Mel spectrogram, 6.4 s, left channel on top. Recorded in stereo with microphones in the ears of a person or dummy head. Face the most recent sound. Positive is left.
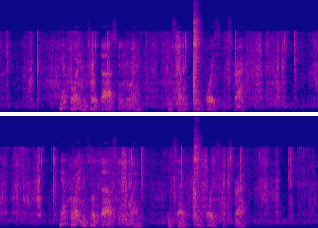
turn(degrees=25)  # may be behind; listen again after turning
